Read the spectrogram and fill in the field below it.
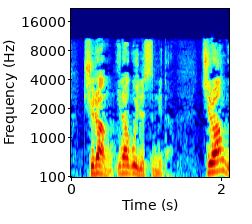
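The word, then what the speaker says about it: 巨浪: 이렇게 해석을 할 수 있을 것 같은데 중국식으로 발음하면 쥐 람 일하고 있습니다 지황 원 부터 시작해서 esl bmb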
